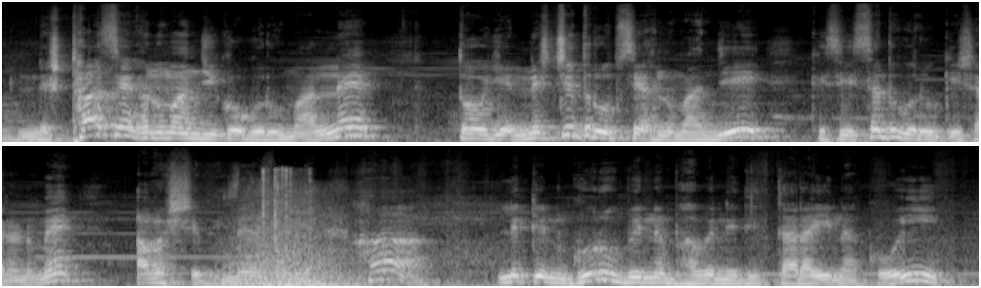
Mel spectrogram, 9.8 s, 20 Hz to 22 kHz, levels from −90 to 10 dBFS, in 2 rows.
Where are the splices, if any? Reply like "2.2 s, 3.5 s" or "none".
6.5 s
